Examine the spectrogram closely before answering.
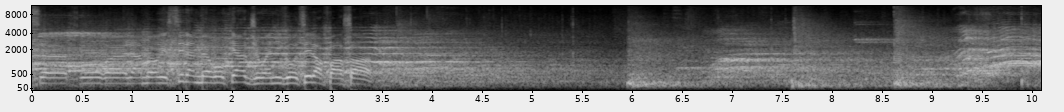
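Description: Young women shout and cheer loudly in a large echoing gym.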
